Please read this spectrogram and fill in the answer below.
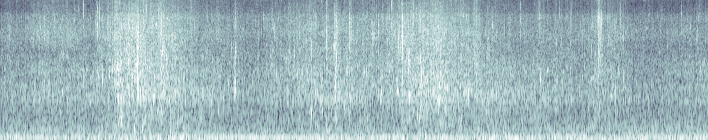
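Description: Wind rumbling steadily on the microphone over small waves lapping against shoreline rocks.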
